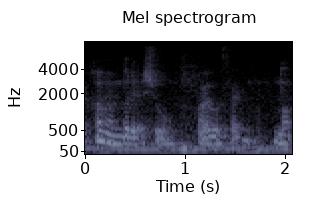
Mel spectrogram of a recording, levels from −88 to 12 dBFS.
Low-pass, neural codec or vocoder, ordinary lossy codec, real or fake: 7.2 kHz; none; none; real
